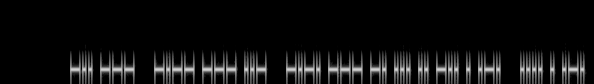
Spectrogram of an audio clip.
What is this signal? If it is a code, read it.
Morse code, heard as a keyed tone, about 40 wpm, 700 Hz. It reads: DO YOU CONSIDER HER
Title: Sentences from Top 600 Words 40wpm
